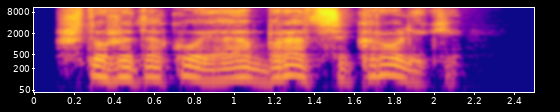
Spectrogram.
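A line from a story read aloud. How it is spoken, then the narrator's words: Whisper. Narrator (Russian): прошептал Виктор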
